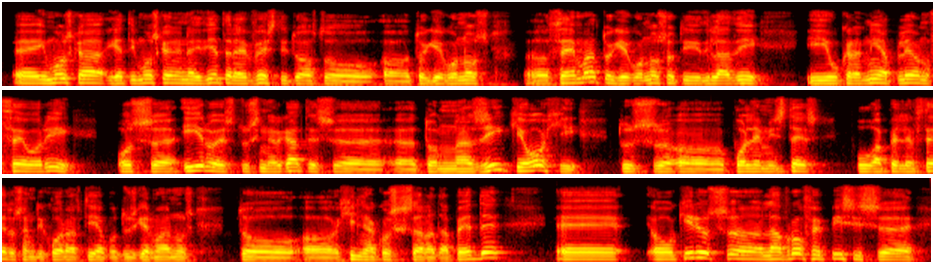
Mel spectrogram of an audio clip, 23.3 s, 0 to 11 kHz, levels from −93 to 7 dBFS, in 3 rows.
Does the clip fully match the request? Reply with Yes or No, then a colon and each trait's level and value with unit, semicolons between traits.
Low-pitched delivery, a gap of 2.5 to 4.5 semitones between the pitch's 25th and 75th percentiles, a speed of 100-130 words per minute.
Yes: low, 125 Hz; average, 3.9 semitones; slow, 115 wpm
